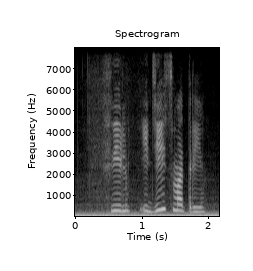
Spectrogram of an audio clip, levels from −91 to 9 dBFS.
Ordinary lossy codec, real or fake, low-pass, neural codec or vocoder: none; real; none; none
